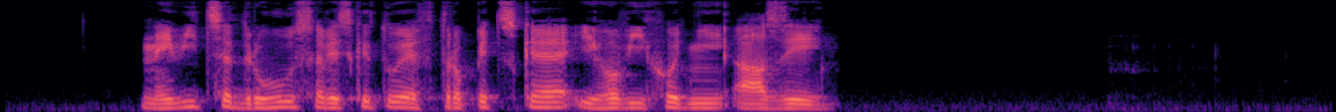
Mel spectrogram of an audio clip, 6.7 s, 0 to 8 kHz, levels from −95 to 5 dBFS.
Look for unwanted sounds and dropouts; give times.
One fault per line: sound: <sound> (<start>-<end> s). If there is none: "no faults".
no faults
